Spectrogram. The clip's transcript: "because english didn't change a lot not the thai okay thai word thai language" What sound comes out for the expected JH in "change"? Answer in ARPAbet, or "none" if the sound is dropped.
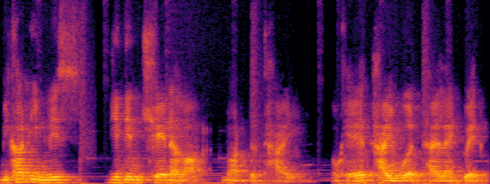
none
